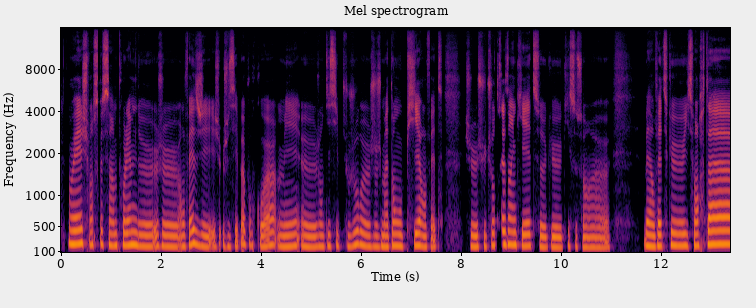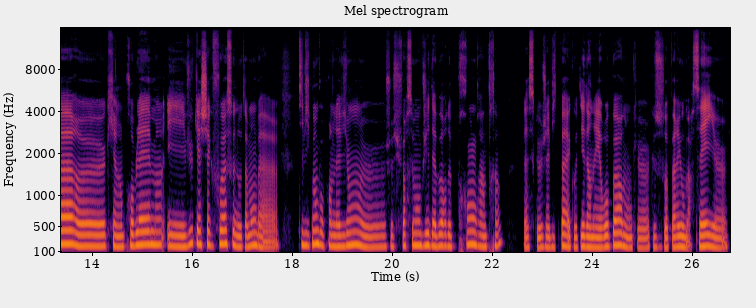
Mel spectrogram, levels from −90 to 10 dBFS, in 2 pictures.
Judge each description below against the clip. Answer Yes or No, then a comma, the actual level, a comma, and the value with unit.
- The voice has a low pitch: No, medium, 180 Hz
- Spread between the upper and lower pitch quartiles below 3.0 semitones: Yes, narrow, 2.4 semitones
